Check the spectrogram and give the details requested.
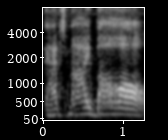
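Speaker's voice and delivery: play-acted, high, abrupt, sudden yell. Retelling a woman who grabbed the speaker's arm claiming a ball, imitating someone yelling. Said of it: "she just yelled in my ear".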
